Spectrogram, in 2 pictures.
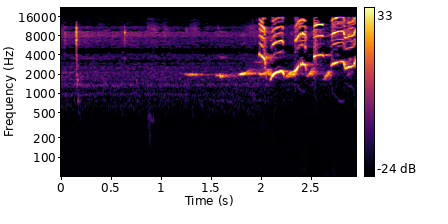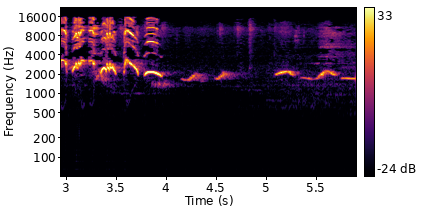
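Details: Kept Oriental magpie-robin gives soft wavering whistles that build into a dense, fast phrase of clear looping notes and crisp chips, then eases back to gentle warbled whistles; song intended to prompt other caged birds to sing.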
